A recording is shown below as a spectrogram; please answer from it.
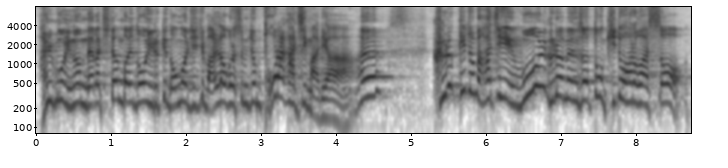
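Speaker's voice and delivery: a hammed-up scolding father. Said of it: "야단치지 않으시고". (자녀를 야단치는 흉내)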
